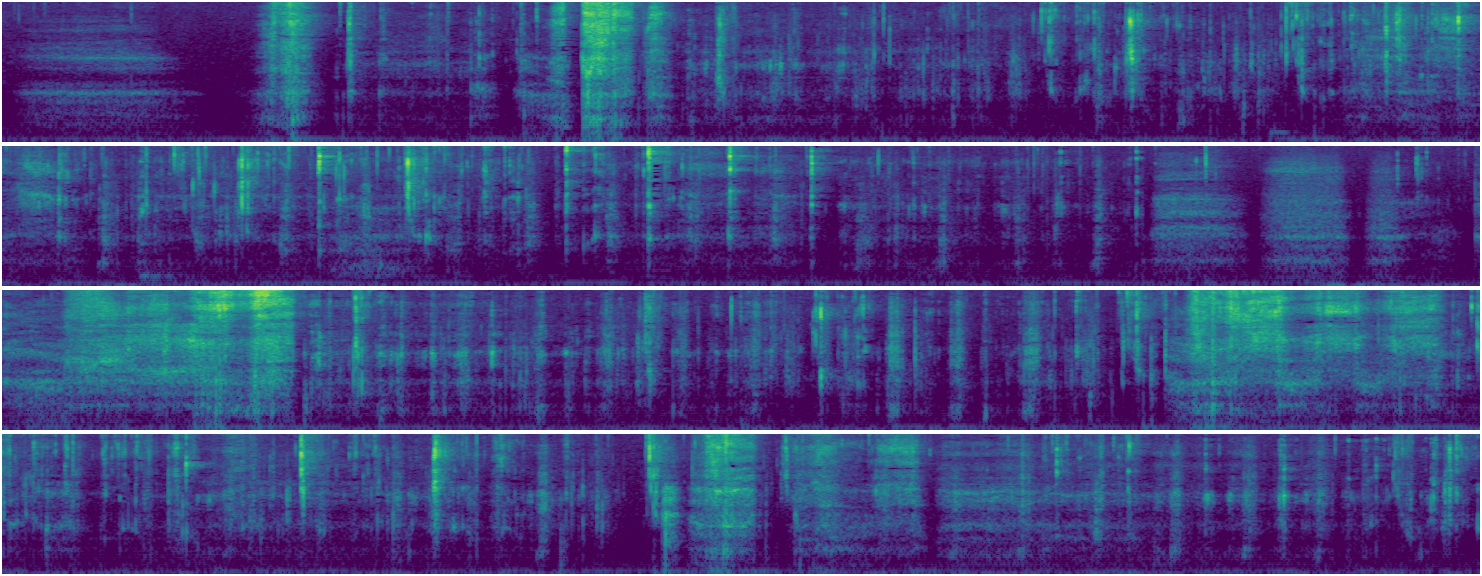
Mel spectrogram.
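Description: Close-miked eating sounds: chewing and crunching of food, with sharp clicks of a spoon and chopsticks against the bowl and pot. There are louder noisy stretches about halfway and again about two-thirds through.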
